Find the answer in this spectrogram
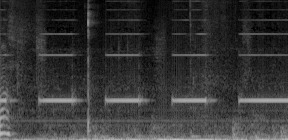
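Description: An electronic beeper sounding a steady single-pitched beep about once a second, each beep about half a second long, with the last one held longer. A single sharp click comes about a second in.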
